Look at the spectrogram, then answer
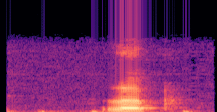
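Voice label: "лӧп", Komi, male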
